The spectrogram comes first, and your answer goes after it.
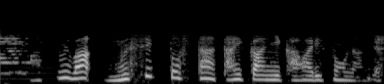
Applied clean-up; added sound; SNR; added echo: classical method spectral subtraction.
